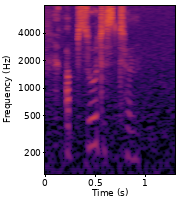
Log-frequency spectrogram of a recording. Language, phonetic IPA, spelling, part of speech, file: German, [apˈzʊʁdəstn̩], absurdesten, adjective, De-absurdesten.ogg
- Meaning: 1. superlative degree of absurd 2. inflection of absurd: strong genitive masculine/neuter singular superlative degree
